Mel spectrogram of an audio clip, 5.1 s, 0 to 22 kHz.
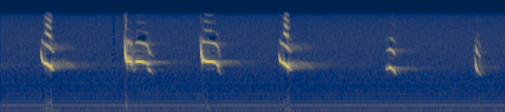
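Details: Osprey at the Hog Island nest on 10 July 2021, calling during the fourth showdown of the day: loud, whistled chirps that drop sharply in pitch, six calls spaced about a second apart over a steady low hum.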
